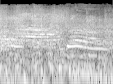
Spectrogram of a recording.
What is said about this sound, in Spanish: Poder de super chillar.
